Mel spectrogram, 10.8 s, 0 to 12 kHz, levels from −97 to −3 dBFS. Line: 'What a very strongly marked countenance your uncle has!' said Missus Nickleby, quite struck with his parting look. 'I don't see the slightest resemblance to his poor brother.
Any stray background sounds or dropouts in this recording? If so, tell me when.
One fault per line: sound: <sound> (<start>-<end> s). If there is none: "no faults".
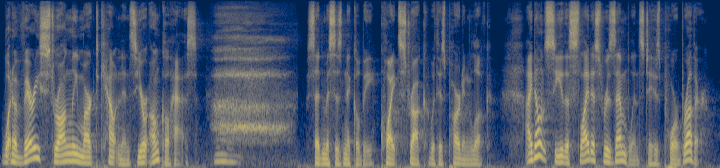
sound: sigh (3.1-4.5 s)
